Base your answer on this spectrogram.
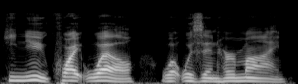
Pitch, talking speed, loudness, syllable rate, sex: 150 Hz, 180 wpm, -18 LUFS, 3.9 syllables/s, female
